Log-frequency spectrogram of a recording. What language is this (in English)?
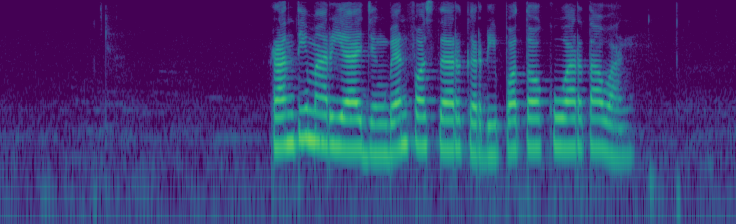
Sundanese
